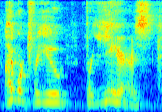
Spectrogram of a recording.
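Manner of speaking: hammed-up drawn-out outrage; indignant complaint. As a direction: rail at your old master, drawing out each phrase. Tower man berates former master.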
